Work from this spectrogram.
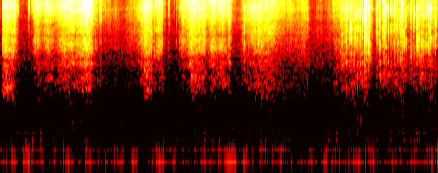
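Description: Long nails scratch rapidly over the weave of a flat, empty, yellow woven plastic mesh tote bag lying on carpet. The result is quiet, bright, raspy scratching that comes in repeated swelling bursts with short gaps, plus a faint low rumble underneath.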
